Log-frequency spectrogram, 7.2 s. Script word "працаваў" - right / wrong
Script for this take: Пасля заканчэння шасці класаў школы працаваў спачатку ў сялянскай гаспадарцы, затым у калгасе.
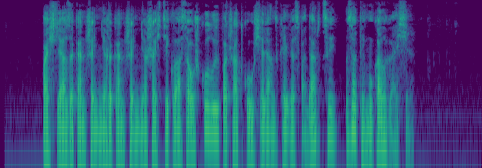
wrong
